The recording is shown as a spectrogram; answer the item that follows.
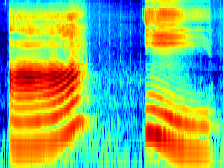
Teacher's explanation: We glide from ‘ah’, which is box-shaped, to ‘ee’, which is where our lips are spread horizontally. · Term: diphthong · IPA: /aɪ/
